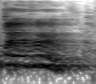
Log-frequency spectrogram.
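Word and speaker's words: קרא: Le mot utilisé dans l'hébreu, c'est kara. Kara. Kara. Q-A-R-A. Mais ça se lit K. Ça s'écrit K-A-W-R-A-W. Kara. Kara.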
